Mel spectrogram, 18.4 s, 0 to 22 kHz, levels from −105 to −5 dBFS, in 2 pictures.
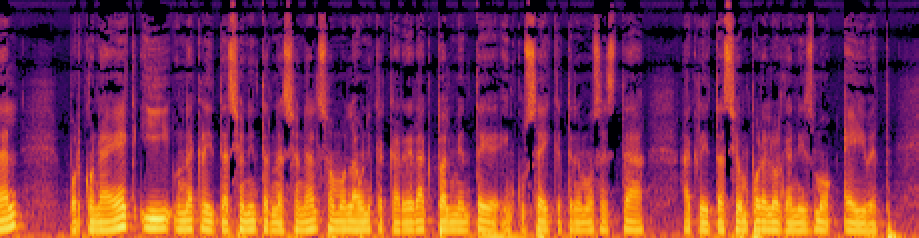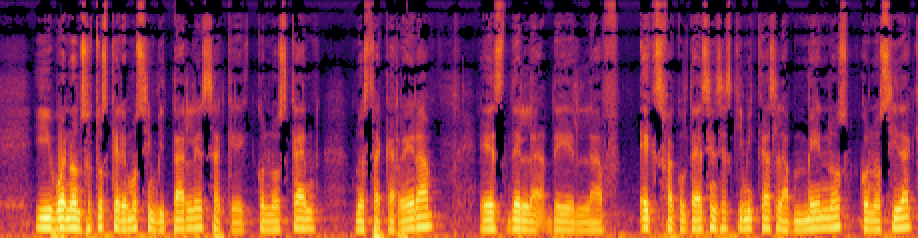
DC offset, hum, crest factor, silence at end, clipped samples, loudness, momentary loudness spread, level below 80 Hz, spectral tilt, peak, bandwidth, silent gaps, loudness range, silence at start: under 0.1%; none; 18 dB; 0 s; under 0.1%; -19 LUFS; 9 LU; -34 dBFS; -7 dB/octave; 0 dBFS; over 20 kHz; none; 6 LU; 0 s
